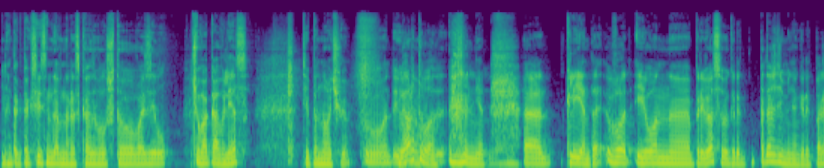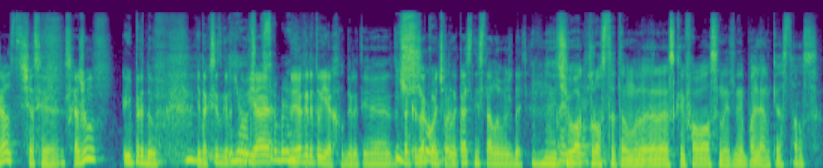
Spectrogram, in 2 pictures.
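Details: Adult man speaking; Normal speech.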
